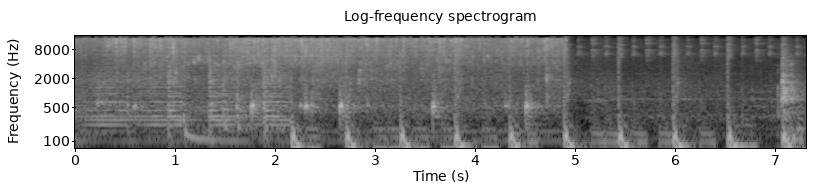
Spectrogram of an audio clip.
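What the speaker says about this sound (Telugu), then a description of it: "ఇవి కొంచెం వేపుతాం ఇందులో కొంచెం సన్నగా తరిగిన వెల్లుల్లి తరిగి వేసుకుందాము" Finely chopped garlic fries in hot oil with a continuous crackling sizzle, punctuated by regular knocks and scrapes of a spoon stirring in the pan, and no one speaks.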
